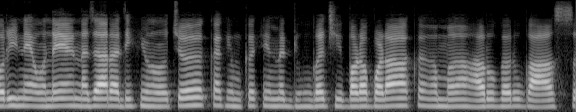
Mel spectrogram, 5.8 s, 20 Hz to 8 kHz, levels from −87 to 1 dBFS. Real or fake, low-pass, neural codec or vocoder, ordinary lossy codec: fake; none; codec, 16 kHz, 1 kbps, FunCodec, trained on Chinese and English, 50 frames a second; none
